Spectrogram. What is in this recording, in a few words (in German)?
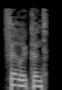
"verrückend", german; adjectives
